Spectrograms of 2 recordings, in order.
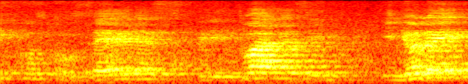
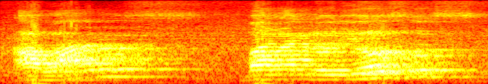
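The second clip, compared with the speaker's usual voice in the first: loud, slow, each word hammered out; preacher pounding out a verse list, loud and slow; thundering scripture reading; 3 semitones higher, 6 dB louder, much slower than usual. Acted. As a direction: denounce every sin on the list. Reads 2 Timothy vice list.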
